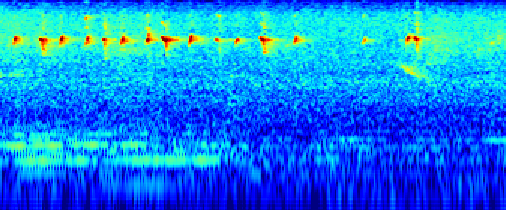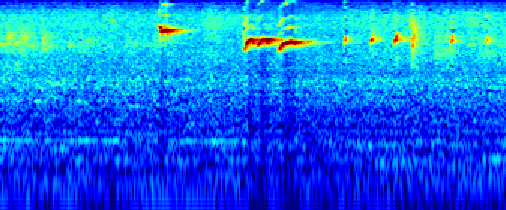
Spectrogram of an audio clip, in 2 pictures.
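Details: Javan grey-throated white-eye audio used to stimulate other birds: a long series of short, high chirps repeated about four per second, broken by a few louder, sharper twittering bursts later on.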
